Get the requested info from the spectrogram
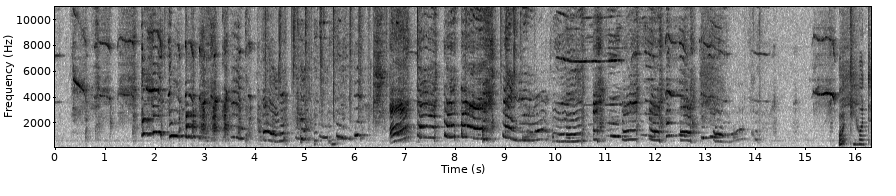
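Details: Border Collie puppy and Cavalier King Charles dogs eager for a walk, indoors, giving rapid high whines and yips that rise and fall in wavering pitch, densely repeated, with a brief pause near the end.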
